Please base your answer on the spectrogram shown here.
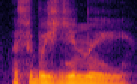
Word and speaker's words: освобождены: Освобожденный gives освобожден, masculine, освобождена, освобождено, освобождены, right? Again, end stress, and maybe a little bit hard to say at first, right?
